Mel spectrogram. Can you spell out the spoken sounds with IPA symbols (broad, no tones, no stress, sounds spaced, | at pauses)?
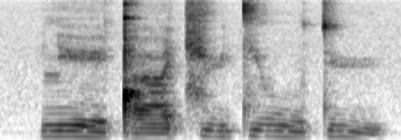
lʲ eː ǃ aː t͡ɕ y tʲ uː t y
